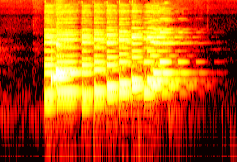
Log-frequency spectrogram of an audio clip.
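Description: A short melodic ringtone plays alone: a quick run of bright, clear electronic notes lasting under two seconds before fading out, fairly loud.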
